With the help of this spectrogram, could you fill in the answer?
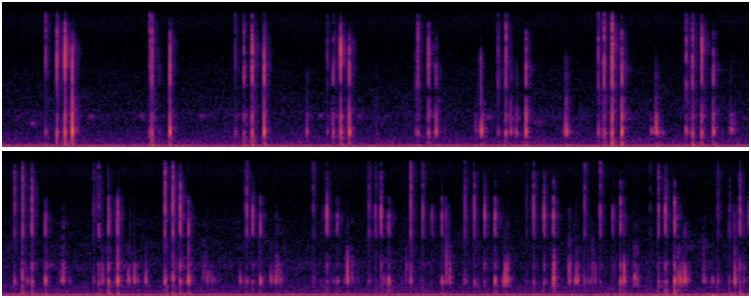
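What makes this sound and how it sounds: Long acrylic nails tap and click on the hollow domed back of a small hand-held pink plastic scalp massager brush with clear plastic bristles. Many quick, dry, bright clicks come in an irregular, busy rhythm over a faint steady low hum, with no ring after each tap.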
